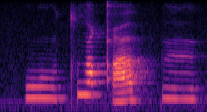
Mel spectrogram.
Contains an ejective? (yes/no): yes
